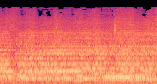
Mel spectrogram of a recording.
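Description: Two diatonic button accordions (Styrian-type harmonicas) playing a traditional tune together, holding long, steady chords.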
